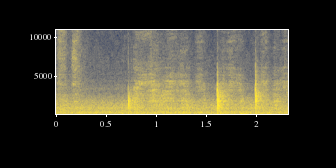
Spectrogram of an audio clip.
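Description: Chalk writing on a blackboard: scratching strokes that start just under a second in, with a sharp tap of the chalk about a second and a half in.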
